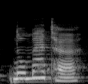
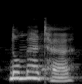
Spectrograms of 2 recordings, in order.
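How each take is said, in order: First: The t in matter is a crisp t. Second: The same.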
